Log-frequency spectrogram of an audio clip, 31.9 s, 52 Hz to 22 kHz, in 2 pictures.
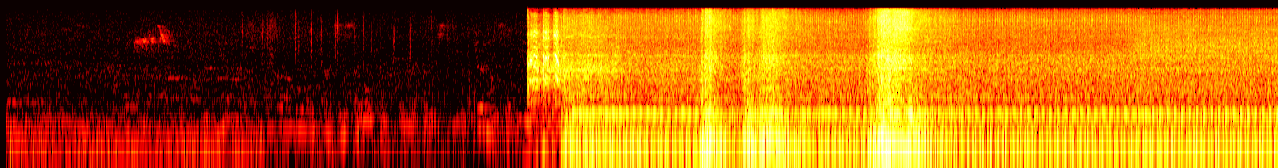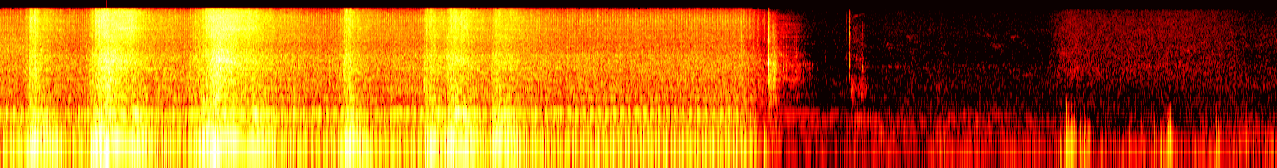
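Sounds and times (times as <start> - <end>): motorcycle engine idling and revving: 6.6 - 26.8.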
